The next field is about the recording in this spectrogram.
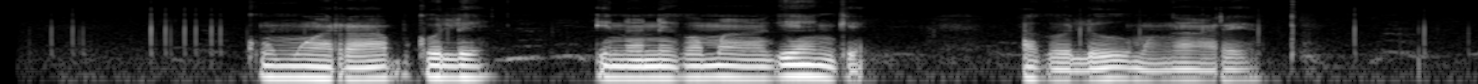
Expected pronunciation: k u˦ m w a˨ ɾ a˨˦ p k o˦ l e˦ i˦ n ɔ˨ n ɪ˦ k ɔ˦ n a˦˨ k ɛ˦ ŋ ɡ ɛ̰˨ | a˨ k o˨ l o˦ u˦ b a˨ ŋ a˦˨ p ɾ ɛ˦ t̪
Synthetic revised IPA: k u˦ m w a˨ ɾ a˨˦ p k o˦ l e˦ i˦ n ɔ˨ n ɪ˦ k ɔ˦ m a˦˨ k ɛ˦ ŋ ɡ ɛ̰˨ | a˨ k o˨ l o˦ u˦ m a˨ ŋ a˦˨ ɾ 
